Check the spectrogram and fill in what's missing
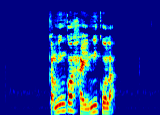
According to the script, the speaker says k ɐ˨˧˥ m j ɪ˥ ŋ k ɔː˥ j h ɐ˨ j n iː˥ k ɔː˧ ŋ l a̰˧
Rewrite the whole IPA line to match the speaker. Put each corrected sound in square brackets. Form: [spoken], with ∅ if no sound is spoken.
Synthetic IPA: k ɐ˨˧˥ m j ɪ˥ ŋ k ɔː˥ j h ɐ˨ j n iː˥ k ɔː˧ [∅] l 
